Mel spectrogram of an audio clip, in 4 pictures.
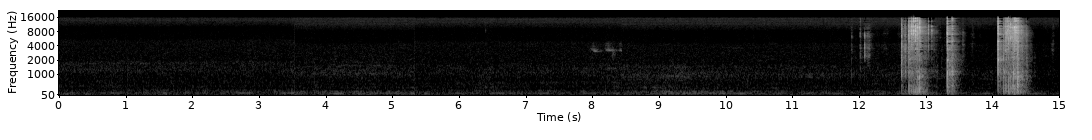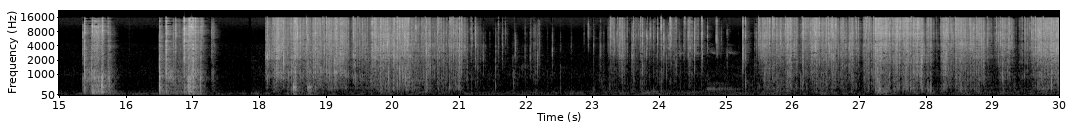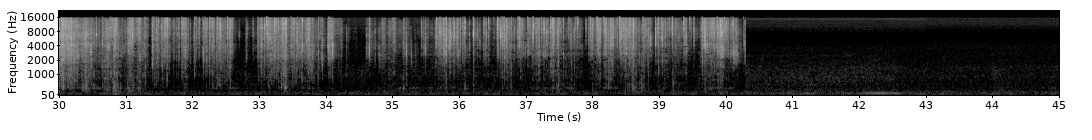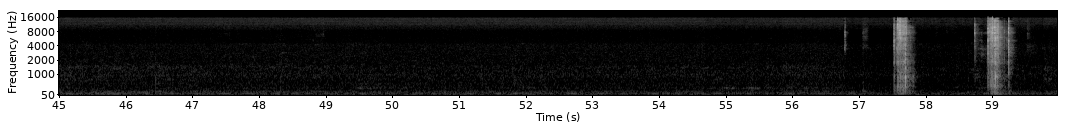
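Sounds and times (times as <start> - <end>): plastic packaging crinkling: 18.1 - 40.3.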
